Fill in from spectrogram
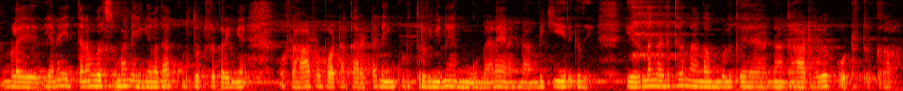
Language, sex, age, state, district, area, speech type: Tamil, female, 45-60, Tamil Nadu, Tiruppur, rural, spontaneous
